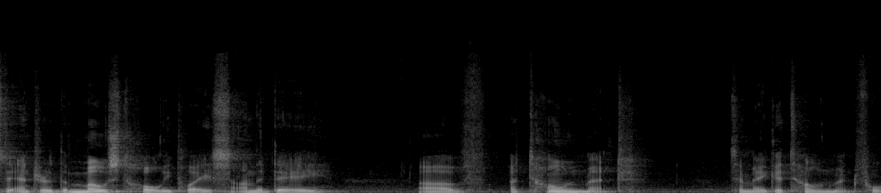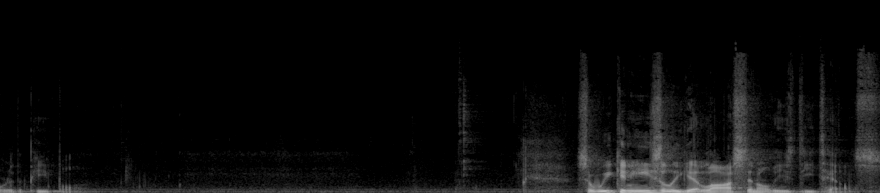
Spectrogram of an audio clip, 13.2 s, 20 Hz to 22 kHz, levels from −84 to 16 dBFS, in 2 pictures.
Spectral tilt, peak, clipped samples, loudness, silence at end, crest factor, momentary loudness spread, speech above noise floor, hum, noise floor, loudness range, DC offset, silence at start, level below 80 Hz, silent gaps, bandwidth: -7 dB/octave; -6 dBFS; under 0.1%; -26 LUFS; 0 s; 22 dB; 21 LU; 34 dB; none; -60 dBFS; 15 LU; under 0.1%; 0 s; -68 dBFS; none; 15.5 kHz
